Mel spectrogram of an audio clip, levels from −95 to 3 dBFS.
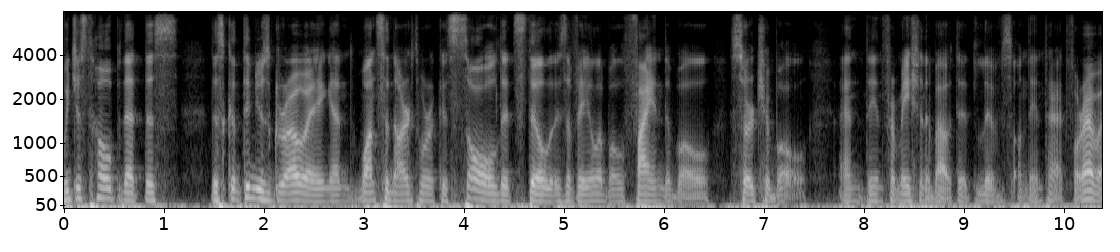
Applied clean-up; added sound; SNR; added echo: none; none; none; none.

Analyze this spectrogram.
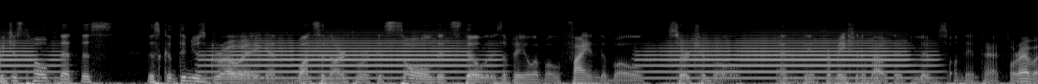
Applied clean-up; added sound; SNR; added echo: none; Trumpet; 0 dB; none.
